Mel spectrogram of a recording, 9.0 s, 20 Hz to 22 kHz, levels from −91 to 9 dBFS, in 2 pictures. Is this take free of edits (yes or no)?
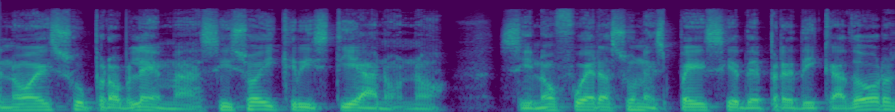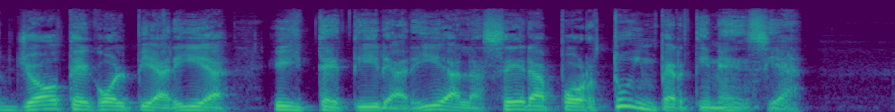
yes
